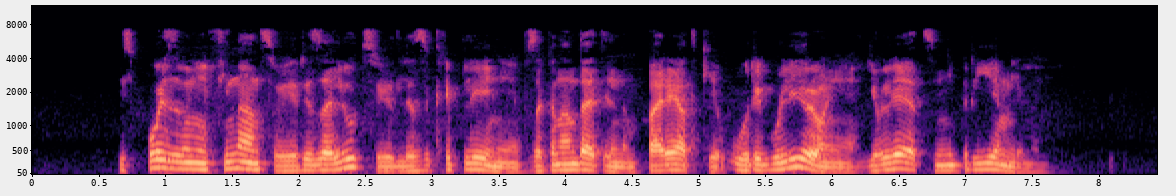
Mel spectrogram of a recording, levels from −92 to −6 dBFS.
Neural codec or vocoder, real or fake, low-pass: none; real; 7.2 kHz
